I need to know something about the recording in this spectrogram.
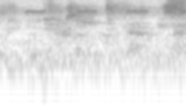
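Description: Near silence: room tone with faint, indistinct speech.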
